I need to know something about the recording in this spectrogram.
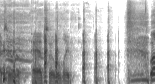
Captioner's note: laughing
